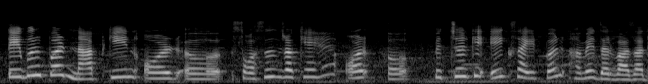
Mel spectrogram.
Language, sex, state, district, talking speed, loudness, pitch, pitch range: Hindi, female, Uttar Pradesh, Etah, 175 wpm, -26 LUFS, 325 Hz, 275-355 Hz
